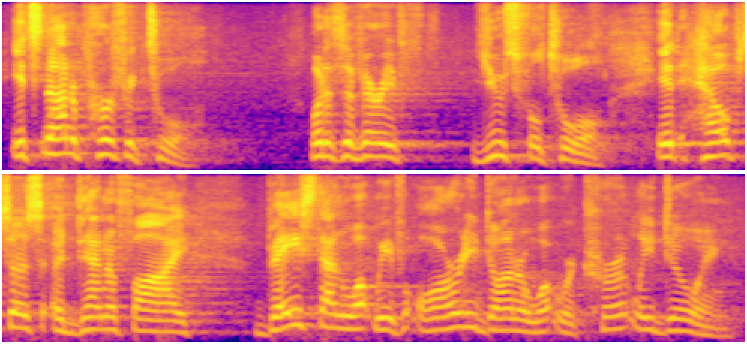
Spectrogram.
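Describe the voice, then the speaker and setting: A male pastor delivers a storytelling sermon, his voice sitting a little high for a man. He sinks to a hushed tone for the personal moments. The sound carries a long reverb, as in a church hall. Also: lively intonation, normal speed.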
